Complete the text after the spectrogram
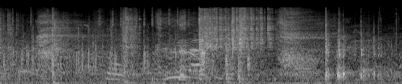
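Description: A bicycle clatters to the ground.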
